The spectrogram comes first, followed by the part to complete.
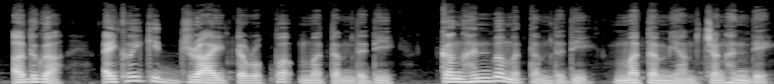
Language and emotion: Manipuri, neutral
